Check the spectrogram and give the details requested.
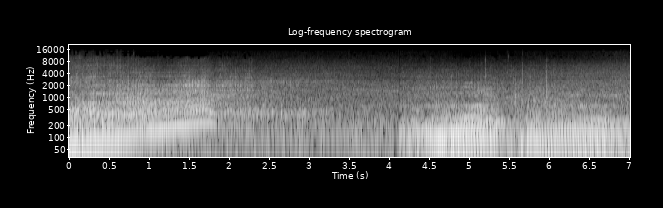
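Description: A sports car's engine accelerating hard, its pitch climbing for nearly two seconds before it drops away. About four seconds in, the engine comes back in loud with a short rising rev, then settles to a steadier note.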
